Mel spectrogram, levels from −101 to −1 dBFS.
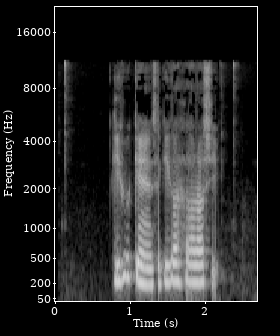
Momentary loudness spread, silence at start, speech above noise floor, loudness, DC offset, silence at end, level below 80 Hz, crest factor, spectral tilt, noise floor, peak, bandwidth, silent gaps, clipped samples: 21 LU; 0.8 s; 52 dB; -24 LUFS; under 0.1%; 0.55 s; -64 dBFS; 18 dB; -5 dB/octave; -75 dBFS; -8 dBFS; 11.5 kHz; none; under 0.1%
